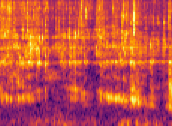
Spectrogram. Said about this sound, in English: I'm about to pour myself another glass.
